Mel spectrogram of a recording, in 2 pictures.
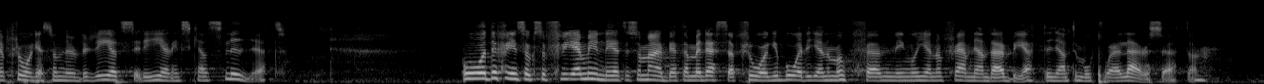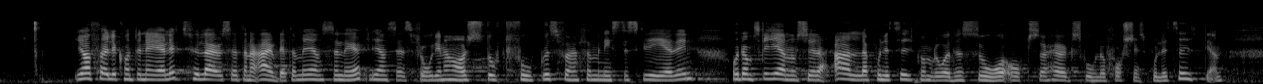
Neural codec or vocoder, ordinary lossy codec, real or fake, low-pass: codec, 16 kHz, 2 kbps, X-Codec, HuBERT features, trained on balanced general audio; none; fake; none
